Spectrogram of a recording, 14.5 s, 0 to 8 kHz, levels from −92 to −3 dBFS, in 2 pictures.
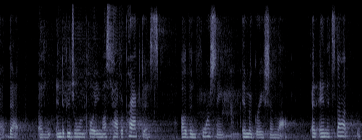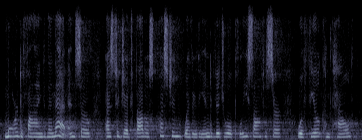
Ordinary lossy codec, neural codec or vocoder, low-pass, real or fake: Opus, 16 kbps; none; 7.2 kHz; real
